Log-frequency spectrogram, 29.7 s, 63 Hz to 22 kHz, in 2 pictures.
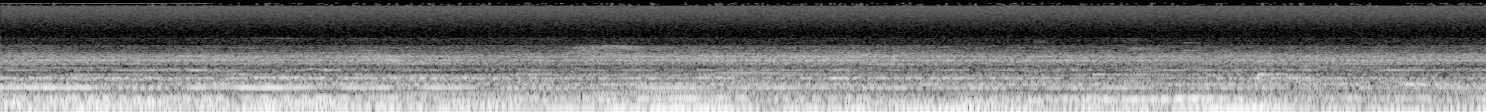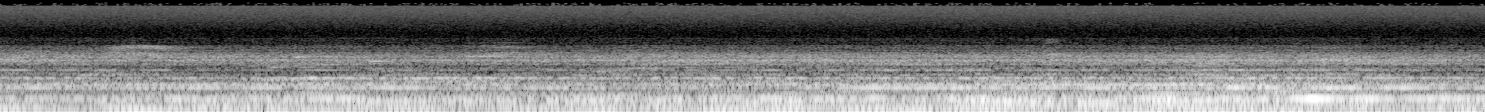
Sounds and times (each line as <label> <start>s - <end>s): town in low frequencies 0.0s - 29.7s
